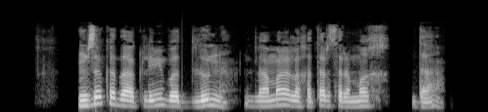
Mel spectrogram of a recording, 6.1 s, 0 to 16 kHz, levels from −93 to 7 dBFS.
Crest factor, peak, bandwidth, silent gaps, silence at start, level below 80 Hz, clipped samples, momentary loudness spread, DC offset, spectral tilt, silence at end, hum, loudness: 16 dB; 0 dBFS; 8 kHz; 4.88-5.14 s; 1 s; -64 dBFS; under 0.1%; 15 LU; under 0.1%; -5.5 dB/octave; 0.6 s; none; -16 LUFS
